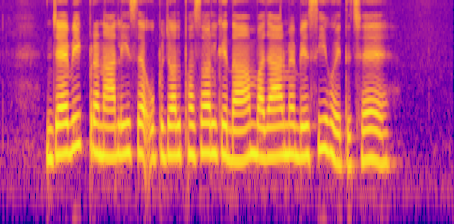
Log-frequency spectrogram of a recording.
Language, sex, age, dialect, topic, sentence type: Maithili, female, 31-35, Bajjika, agriculture, question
